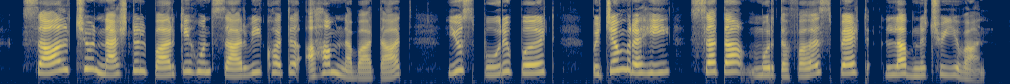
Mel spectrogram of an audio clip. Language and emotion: Kashmiri, neutral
